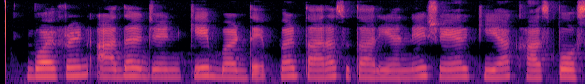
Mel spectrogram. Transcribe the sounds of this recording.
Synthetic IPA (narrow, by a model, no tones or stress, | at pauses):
bɔːjfɾɛ̃ɳɖaːd̪əɾd͡ʒɛːnkebɐɽd̪epɐɾt̪aːɾasʊt̪aːɾijãneʃeːəɾkijakʰaːsbɔːs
